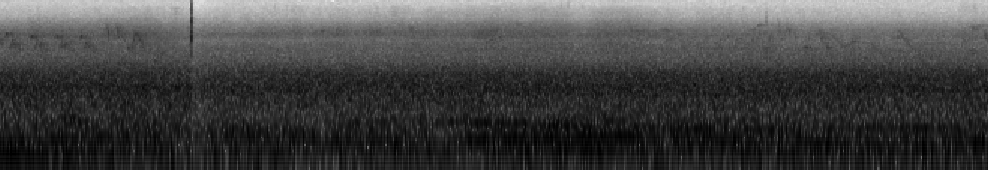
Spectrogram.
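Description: Steady outdoor background rumble with a low droning hum that shifts in pitch, faint bird chirps and one sharp click about a second and a half in.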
